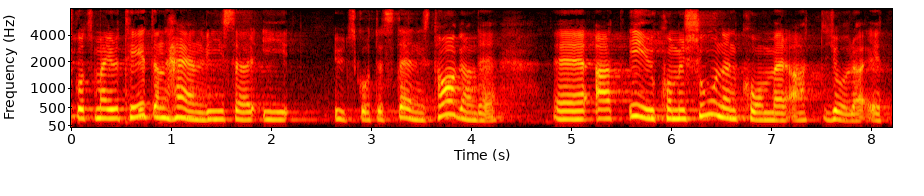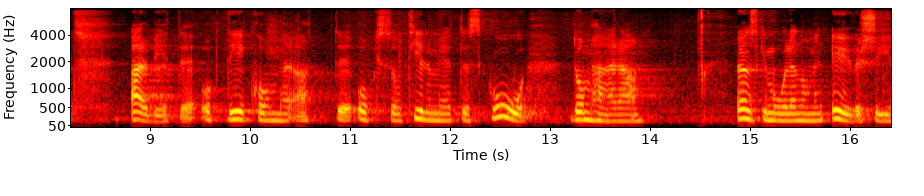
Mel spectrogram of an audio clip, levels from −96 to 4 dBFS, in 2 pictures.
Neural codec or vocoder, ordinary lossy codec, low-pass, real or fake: none; none; none; real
